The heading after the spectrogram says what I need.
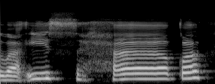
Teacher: ہا کو وسط الحلق سے نکالیں گے اور کھینچیں گے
